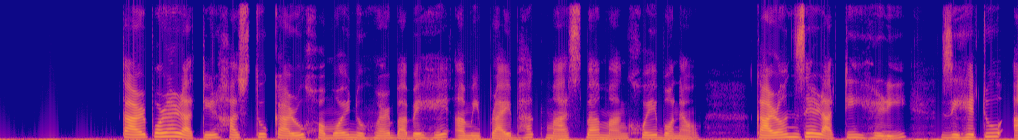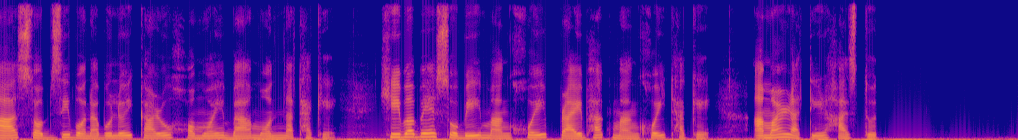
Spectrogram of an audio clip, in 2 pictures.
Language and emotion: Assamese, neutral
